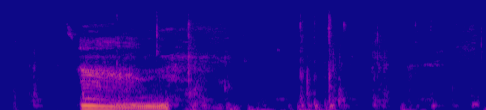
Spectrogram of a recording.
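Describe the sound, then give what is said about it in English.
Typing on a computer keyboard gives a run of quick, light, irregular key clicks, faint overall. A brief voiced sigh-like sound comes just before the clicks. “Oops, I typed it.”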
